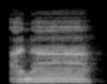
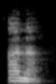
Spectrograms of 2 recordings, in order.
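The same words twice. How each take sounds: First: The final vowel is drawn out long. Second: The final vowel is short, one count. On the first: The speaker calls it wrong. "you won't say Ana" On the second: The speaker calls it right. "It's just Ana. Small. One count"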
